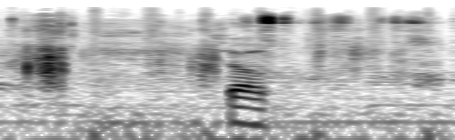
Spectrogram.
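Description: Footsteps on a dirt and gravel yard as the person filming walks around the vehicle, with a short scuff near the start and one brief spoken word. A steady low hum runs underneath.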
